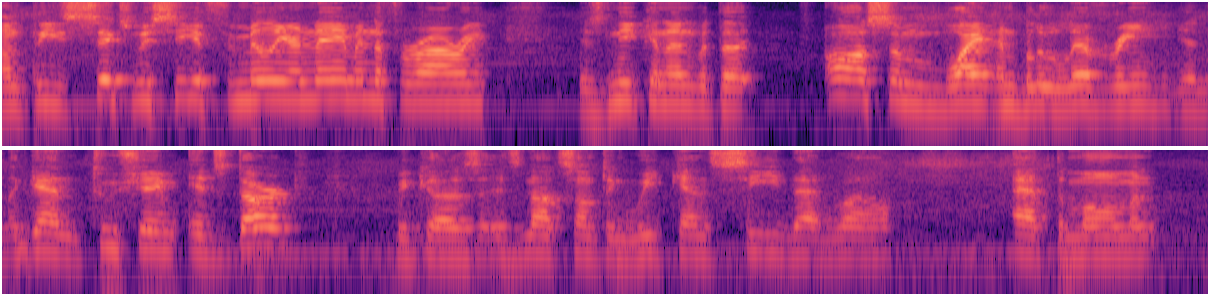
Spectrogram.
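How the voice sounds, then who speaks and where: A man in a Dutch accent, fairly high-pitched, with ordinary pitch variation and a moderate pace. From Netherlands. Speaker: sim racing commentator. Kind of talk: live commentary. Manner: halting.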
